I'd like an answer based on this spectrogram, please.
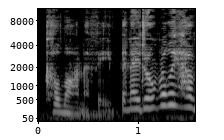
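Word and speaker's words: Kalanithi: becomes air by Paul kalanathy that's how you pronounce his name colonophy and I don't really have much to say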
